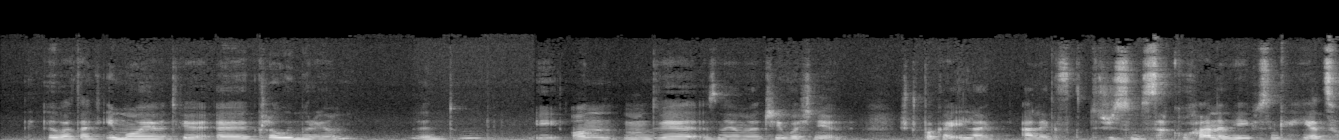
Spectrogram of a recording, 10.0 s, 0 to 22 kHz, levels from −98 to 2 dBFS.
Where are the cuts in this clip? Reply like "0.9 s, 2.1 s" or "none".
4.0 s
